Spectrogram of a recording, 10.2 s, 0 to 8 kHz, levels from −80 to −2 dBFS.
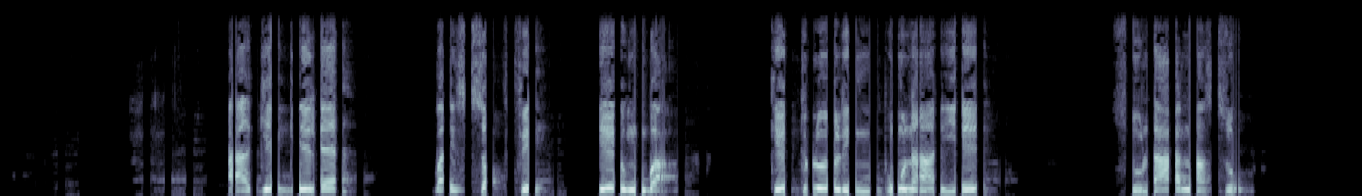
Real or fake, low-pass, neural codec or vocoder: real; 7.2 kHz; none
